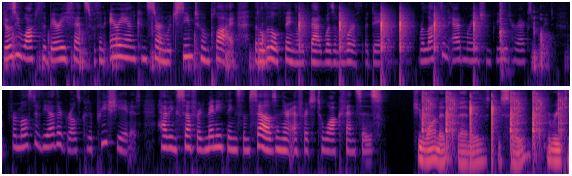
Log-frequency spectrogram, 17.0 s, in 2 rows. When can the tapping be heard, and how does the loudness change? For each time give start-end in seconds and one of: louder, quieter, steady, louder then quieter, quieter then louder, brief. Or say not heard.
0.0-8.6 louder then quieter
14.8-16.9 brief.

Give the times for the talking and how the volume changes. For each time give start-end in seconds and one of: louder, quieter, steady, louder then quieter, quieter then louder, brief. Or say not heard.
0.0-16.9 quieter then louder.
